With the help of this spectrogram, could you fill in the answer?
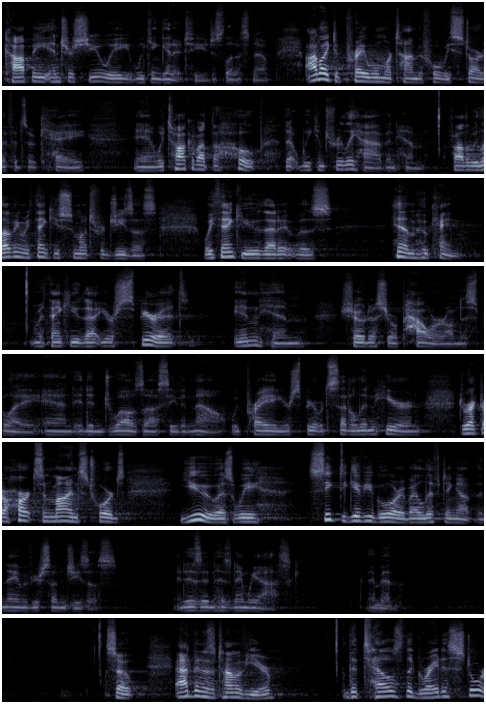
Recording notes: Recorded live on November 29, 2020.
